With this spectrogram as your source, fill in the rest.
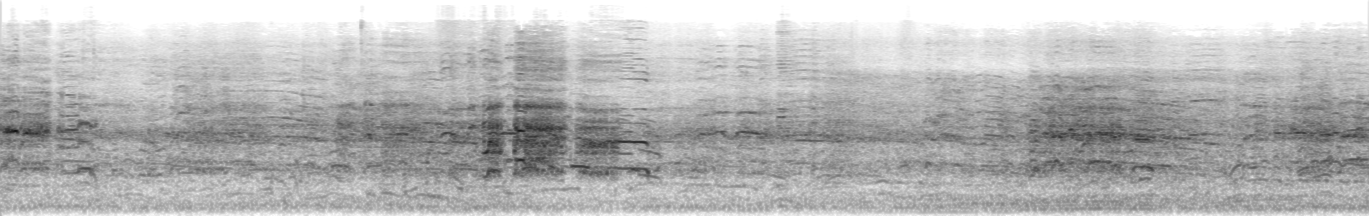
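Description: Chickens at a poultry auction market in Lipa, Batangas, with a rooster crowing loudly and close, mixed with clucking and other fowl calls throughout a busy, continuous barnyard din.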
